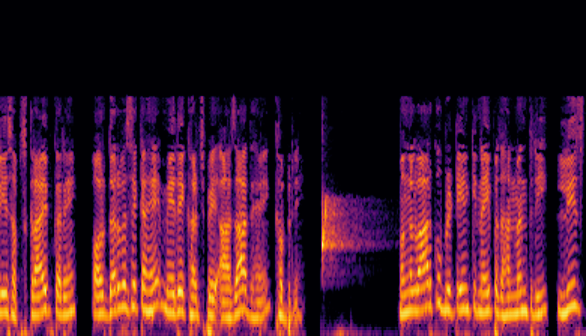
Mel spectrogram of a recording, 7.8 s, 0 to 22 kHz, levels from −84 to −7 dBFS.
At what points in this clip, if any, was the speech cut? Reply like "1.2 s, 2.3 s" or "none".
none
